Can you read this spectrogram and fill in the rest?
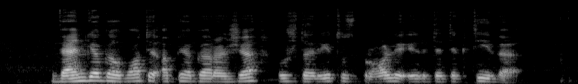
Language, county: Lithuanian, Vilnius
